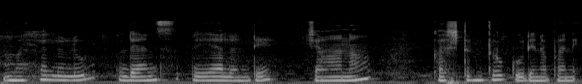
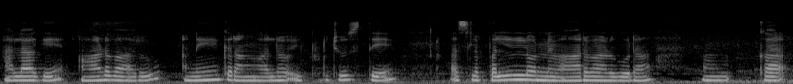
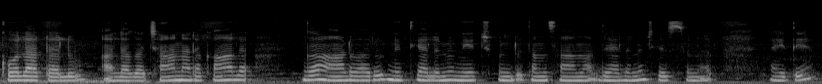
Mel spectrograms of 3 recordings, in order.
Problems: background sounds at intervals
